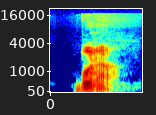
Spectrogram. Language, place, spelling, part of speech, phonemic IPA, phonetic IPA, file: Hindi, Delhi, बुरा, adjective, /bʊ.ɾɑː/, [bʊ.ɾäː], LL-Q1568 (hin)-बुरा.wav
- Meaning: 1. bad 2. wicked, evil 3. injurious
